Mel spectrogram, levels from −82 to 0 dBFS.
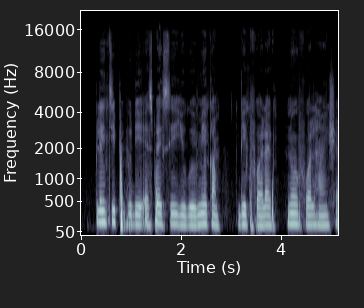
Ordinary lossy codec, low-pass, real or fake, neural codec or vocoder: AAC, 48 kbps; 19.8 kHz; real; none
